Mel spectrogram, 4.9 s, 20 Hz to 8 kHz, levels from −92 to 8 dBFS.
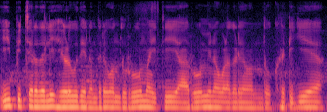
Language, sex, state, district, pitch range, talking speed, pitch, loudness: Kannada, male, Karnataka, Bidar, 100-110 Hz, 145 wpm, 105 Hz, -17 LUFS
